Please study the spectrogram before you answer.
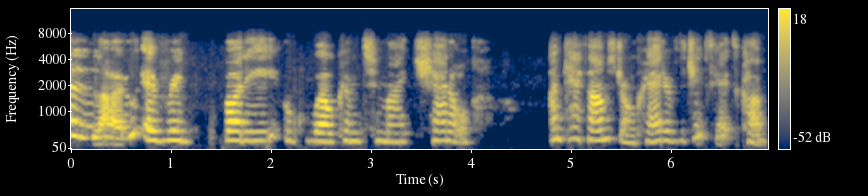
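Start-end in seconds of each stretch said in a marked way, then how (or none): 0.0-5.7 hoarse, croaking, croaky voice. Welcome everybody to your channel and introduce yourself in a croaky voice. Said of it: "with a croaky voice".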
